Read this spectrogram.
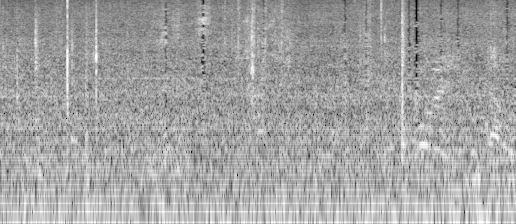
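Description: Footsteps shuffle as people climb onto a bus.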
